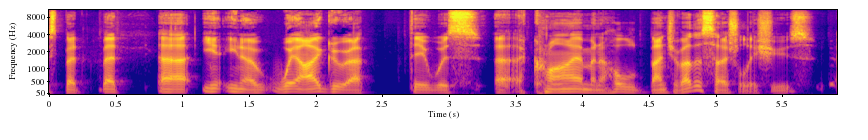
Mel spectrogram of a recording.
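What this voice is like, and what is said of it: Australian accent, not South Australian. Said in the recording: “you can hear my accent's not from South Australia... a bit further... further west”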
